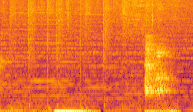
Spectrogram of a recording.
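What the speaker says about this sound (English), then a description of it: "I hear my doggy going crazy" A dog barks excitedly indoors in a series of loud, close yips, several quick barks followed by a louder high-pitched burst, with no speech over them.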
